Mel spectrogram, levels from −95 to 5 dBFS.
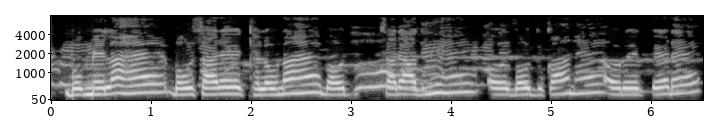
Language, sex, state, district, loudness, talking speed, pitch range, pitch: Hindi, male, Bihar, Jamui, -12 LUFS, 175 wpm, 220-280 Hz, 235 Hz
